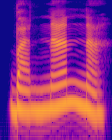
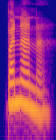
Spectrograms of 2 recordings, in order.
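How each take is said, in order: First: "Banana" slowly, syllable by syllable; "Banana" drawn out with open Spanish a sounds; slow pronunciation demo. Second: Said in the usual way. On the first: Shown as a demonstration. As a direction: stretch out "Banana" for learners. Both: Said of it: "try pronouncing these words".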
